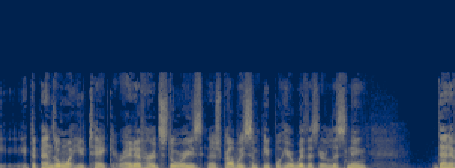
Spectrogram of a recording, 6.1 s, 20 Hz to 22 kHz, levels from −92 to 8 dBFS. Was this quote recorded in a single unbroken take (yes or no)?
no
